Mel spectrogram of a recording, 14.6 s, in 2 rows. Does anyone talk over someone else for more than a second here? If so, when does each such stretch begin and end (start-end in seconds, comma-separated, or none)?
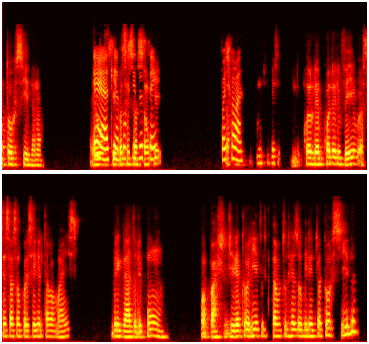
1.8-3.2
